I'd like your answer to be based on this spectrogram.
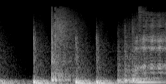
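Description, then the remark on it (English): A young goat bleats several times in quick succession, fairly loud, each call a wavering, nasal cry with no talking underneath. “So, folks, this is not the goat. This is The Kid.”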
